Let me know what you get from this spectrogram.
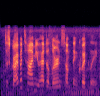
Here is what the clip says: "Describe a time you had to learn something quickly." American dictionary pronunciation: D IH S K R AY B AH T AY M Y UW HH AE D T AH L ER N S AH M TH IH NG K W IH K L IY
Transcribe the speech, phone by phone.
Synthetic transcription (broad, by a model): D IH S K R AY B AH T AY M Y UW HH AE D T AH L ER N S AH M TH IH NG K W IH K L IY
